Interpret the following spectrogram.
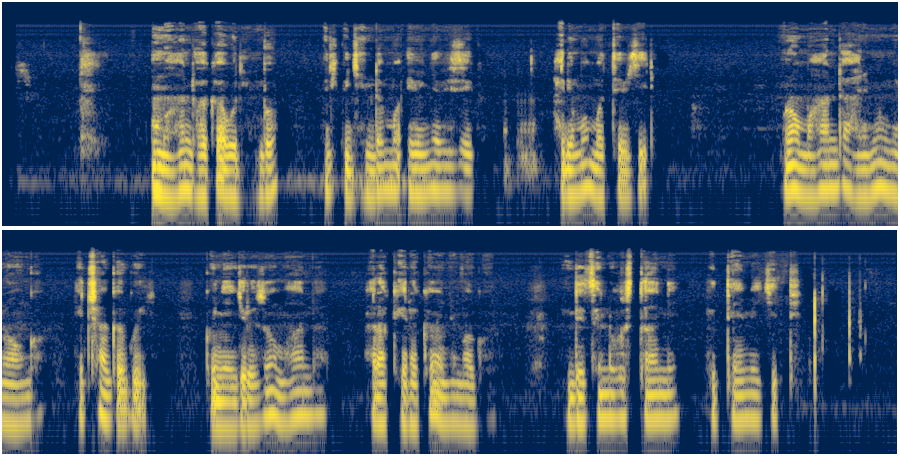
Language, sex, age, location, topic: Kinyarwanda, male, 18-24, Kigali, government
